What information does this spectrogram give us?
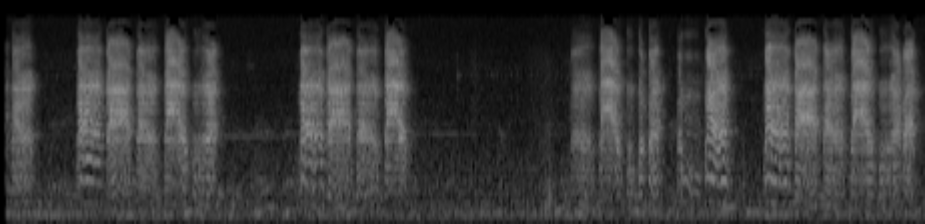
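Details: Pet male half-moon conure singing his favourite song, a mimicked nursery tune: bursts of loud, harsh, broadband squawky notes in quick strings of four to six, separated by pauses of a second or two, indoors.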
